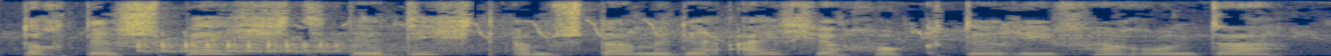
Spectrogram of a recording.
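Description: A woman reading a classic animal novel aloud as an audiobook narrator, measured and even. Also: mid-range voice, background noise.

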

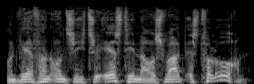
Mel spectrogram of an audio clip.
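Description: A man's voice: mid-range voice, lively intonation, moderate pace, a little mellow, breathy edge, pitched above the performer's own voice. A man voicing an eager, loyal young male servant in a storybook reading, calling out urgent warnings.

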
